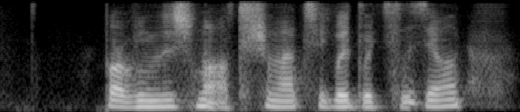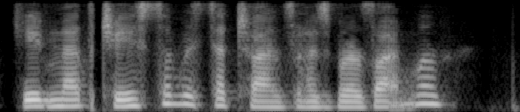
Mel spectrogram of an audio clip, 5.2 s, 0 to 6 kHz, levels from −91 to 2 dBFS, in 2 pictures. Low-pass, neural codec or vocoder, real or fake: 5.4 kHz; codec, 16 kHz, 0.5 kbps, FreqCodec, larger model; fake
